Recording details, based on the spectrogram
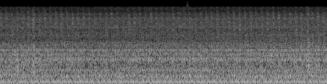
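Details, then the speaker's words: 2004 Daewoo Lanos, lumpy shaking idle with an uneven chuffing beat: misfire with cylinders 1 and 4 dead. The ignition coil tested good at 47 ohms; one plug measured 1.5 ohms against a 2–7 ohm spec. "Перевіряємо четвертий циліндр, чи він працює. Просто виймаємо. І нічого в нас не міняється. Автомобіль проїч. Цей циліндр четвертий не працює."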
